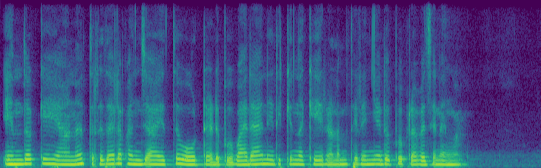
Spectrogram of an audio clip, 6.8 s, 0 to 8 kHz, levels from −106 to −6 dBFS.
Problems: none marked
